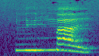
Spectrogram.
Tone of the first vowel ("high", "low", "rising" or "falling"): high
